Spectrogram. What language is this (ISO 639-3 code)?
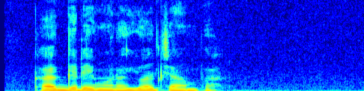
mas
